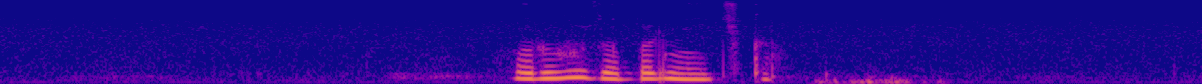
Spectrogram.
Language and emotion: Russian, sad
